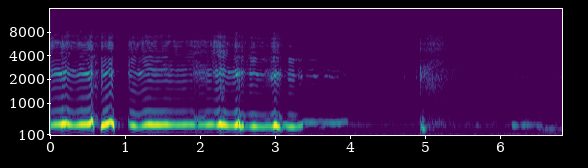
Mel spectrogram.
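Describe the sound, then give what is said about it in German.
A man weeps with a long wailing cry, his voice sustained and tonal and breaking off briefly a few times. It then grows fainter and lower, with a short sob-like burst midway before a quiet drawn-out moan. “Der Atem wird schneller, aus dem Mund kommt ihm ein langer Klageweibton.”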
